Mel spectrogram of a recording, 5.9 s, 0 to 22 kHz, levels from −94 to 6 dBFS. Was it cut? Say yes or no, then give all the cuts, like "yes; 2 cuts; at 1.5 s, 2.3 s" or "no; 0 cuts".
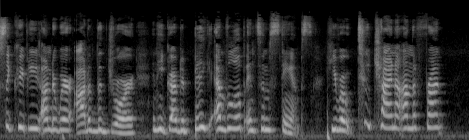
no; 0 cuts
